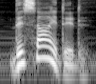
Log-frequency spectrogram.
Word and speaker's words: decided: Instead of d, I'm going to say id. Decided.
